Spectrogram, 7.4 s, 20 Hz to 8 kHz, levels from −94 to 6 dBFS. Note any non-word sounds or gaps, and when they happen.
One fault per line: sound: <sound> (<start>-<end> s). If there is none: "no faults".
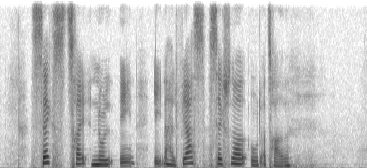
no faults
